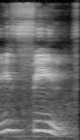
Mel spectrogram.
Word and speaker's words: wie viel: Wie viel, fíjense aquí, wie viel, la V como F, normalmente.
